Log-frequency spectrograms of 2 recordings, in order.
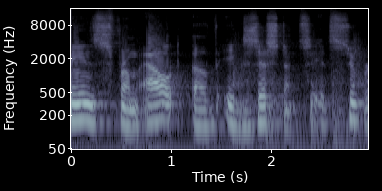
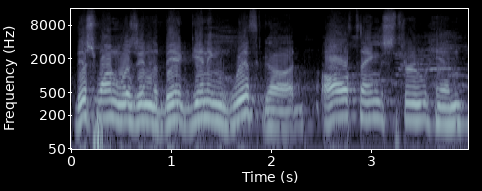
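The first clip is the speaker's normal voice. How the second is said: scripture reading; 2 semitones higher, 5 dB louder than usual. Acted. Preacher proclaiming the verse to the congregation, loud and solemn.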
